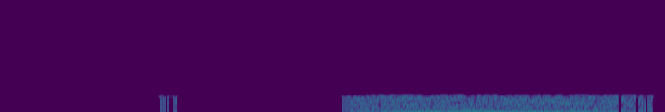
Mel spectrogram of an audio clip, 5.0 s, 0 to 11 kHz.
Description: I took a clean 1kHz sine wave—the digital equivalent of a blank sheet of paper—and I ran it through a forensic corruption script.
I simulated thermal noise, bit-flipping, and the slow, grinding decay of a dying channel.
Listen to the jitter.
That’s the sound of a system losing its grip on the signal.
